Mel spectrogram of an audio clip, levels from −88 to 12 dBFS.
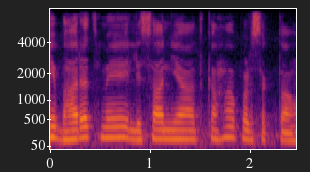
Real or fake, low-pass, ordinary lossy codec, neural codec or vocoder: real; 7.2 kHz; MP3, 64 kbps; none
